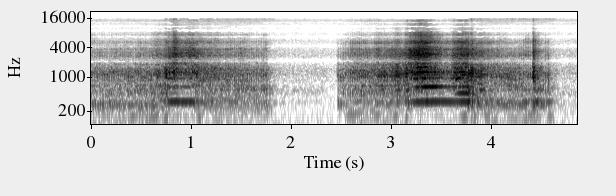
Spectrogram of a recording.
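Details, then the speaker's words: Original Fluidmotion SteppIR 3-element antenna controller (version 3804) in test mode on a test jig, after replacing the driven element's stepper motor driver chip (possible lightning damage): two short runs of smooth, steady whirring with clean stops, strong and even; the stepper drive is healthy. "test it one more time yeah sounds good and strong hey so replace the driver chip are good to go"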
